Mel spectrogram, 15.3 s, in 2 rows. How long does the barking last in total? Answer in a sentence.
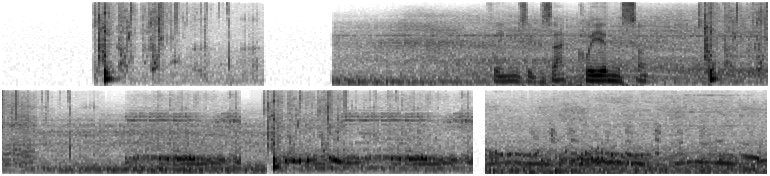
The barking can't be heard in this clip.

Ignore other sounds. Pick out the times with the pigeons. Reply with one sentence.
You can hear the pigeons from 8.8 to 15.2 s.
